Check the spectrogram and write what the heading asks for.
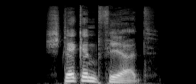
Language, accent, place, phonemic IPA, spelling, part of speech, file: German, Germany, Berlin, /ˈʃtɛkn̩ˌp͡feːɐ̯t/, Steckenpferd, noun, De-Steckenpferd.ogg
- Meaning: 1. hobby horse (child's toy) 2. hobby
